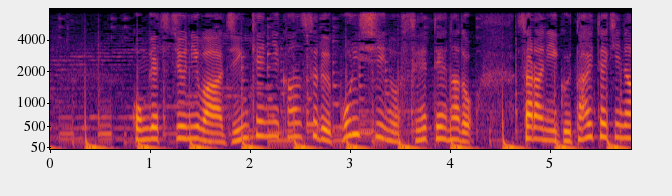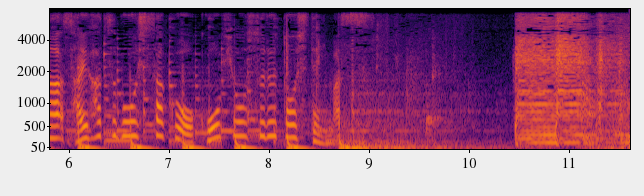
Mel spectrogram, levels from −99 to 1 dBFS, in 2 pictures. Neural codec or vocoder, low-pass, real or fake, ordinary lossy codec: none; 7.2 kHz; real; none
